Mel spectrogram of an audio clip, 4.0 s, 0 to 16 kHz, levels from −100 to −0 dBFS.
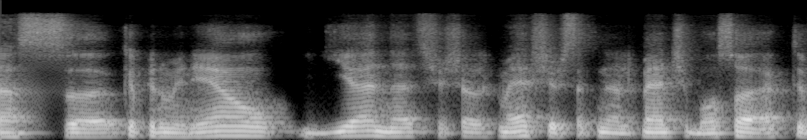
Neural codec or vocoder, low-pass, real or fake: codec, 24 kHz, 0.9 kbps, DualCodec; 10.8 kHz; fake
